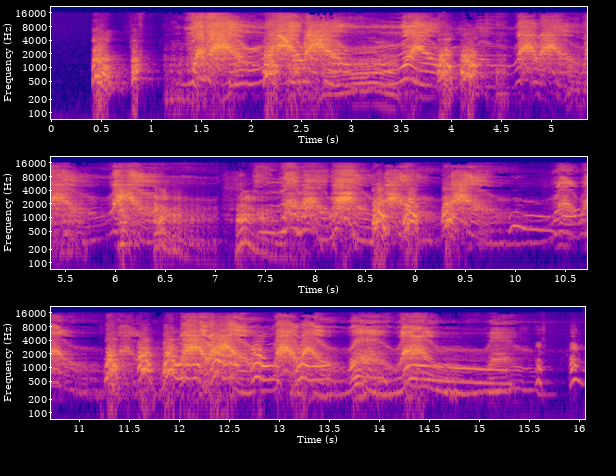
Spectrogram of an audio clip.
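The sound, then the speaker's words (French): Two foley artists imitate a dog and cat fight with their voices, trading loud barks, growls and yowling meows in dense, overlapping bursts that run almost without pause. “Une bataille de chien et de chat, par exemple. Oh bah oui. Ça c'est facile. Alors tu fais le chat, toi ? Oui, allez, vas-y. Allez, moi je te vais faire le chien.”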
